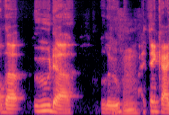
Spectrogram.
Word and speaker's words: OODA: what you call the udda loop i think i said that right yeah because you said in the book it rhymes with gouda so that lube so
